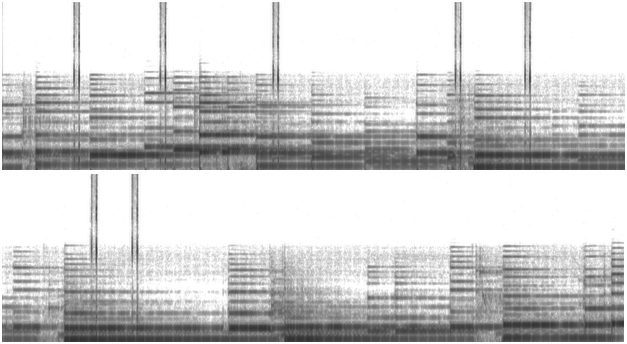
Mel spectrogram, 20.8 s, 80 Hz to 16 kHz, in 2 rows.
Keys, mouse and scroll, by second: 1.2 click, 1.4 scroll down 1, 2.2 scroll up 1, 2.6 click, 3.4 scroll up 1, 4.5 click, 5.1 scroll down 1, 7.5-11.8 drag.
